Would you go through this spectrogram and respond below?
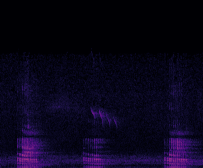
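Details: Red deer calling during the rut: three harsh, groaning bellows spaced over about four seconds, with a faint high whistle briefly heard between the second and third.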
